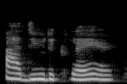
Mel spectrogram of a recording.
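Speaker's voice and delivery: slow, hammed-up Southern belle; I do declare like a mock belle; slow mock Southern belle line; fake Southern accent. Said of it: "my fake Southern accent".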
